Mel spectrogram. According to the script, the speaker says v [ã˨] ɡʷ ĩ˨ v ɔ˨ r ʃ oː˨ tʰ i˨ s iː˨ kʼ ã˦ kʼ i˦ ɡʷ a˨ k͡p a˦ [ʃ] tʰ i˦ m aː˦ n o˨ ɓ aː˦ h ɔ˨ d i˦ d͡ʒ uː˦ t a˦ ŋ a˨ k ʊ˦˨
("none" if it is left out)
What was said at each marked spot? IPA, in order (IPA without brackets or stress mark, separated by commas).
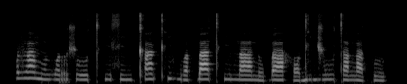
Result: ã˦, none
